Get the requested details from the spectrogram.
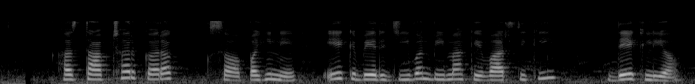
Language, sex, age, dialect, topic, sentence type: Maithili, female, 25-30, Southern/Standard, banking, statement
